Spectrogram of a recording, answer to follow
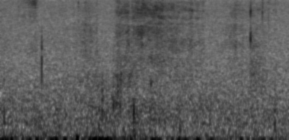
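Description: Near silence, with a faint rustle of cotton fabric in a wooden embroidery hoop being handled in the middle, and a soft tick near the end.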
